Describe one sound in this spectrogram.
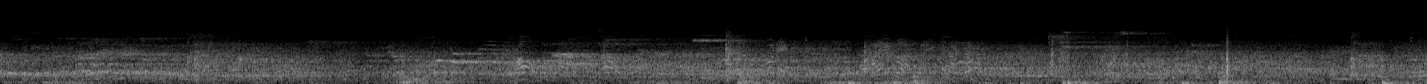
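Men and women call out and chat around a large echoing hall.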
